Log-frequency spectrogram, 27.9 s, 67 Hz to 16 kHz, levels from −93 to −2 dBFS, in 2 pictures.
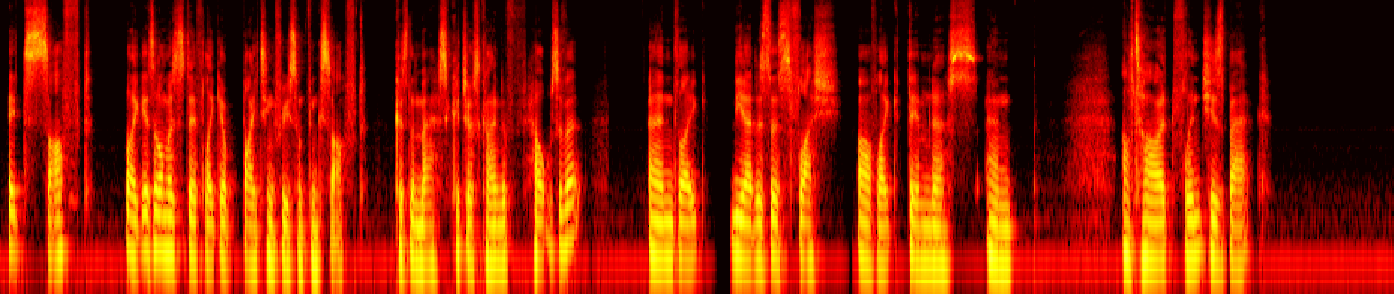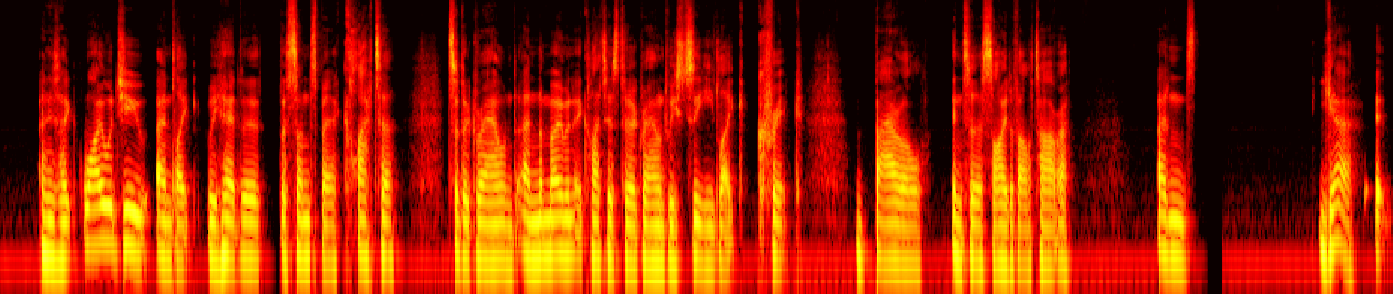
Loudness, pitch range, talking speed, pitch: -29 LUFS, 120-135 Hz, 155 wpm, 125 Hz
